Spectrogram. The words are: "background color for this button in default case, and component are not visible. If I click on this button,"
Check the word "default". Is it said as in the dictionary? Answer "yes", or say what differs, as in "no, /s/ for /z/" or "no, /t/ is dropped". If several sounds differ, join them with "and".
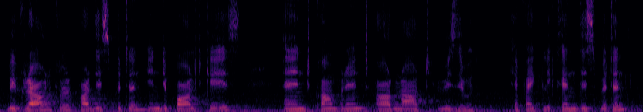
no, /p/ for /f/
